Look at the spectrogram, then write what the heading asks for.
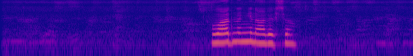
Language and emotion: Russian, neutral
